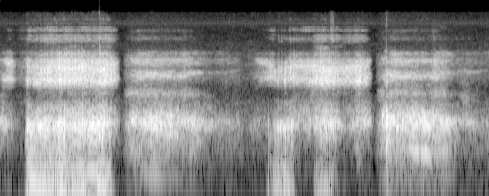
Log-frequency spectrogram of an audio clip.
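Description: Rough, rattling snores in irregular bursts with noisy breathing between them: snoring.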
